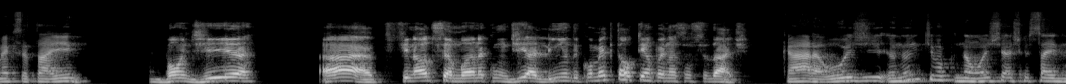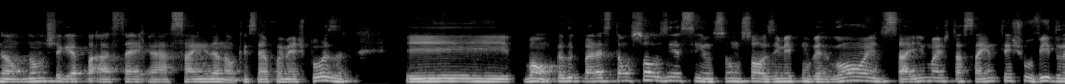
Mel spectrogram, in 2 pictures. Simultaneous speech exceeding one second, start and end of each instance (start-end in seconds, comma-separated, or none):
none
